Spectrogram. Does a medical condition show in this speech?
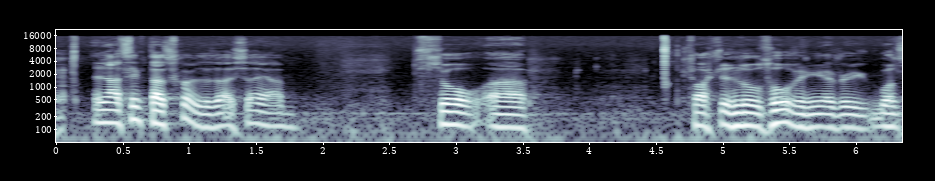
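Yes: tongue cancer surgery.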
